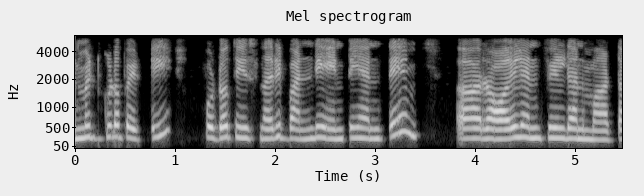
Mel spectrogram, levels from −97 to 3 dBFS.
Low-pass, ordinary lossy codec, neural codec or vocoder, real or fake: 5.4 kHz; none; codec, 16 kHz in and 24 kHz out, 2.2 kbps, FireRedTTS-2 codec; fake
